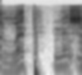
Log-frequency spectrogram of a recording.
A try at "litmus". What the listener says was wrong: There's a T in there. There's a T. Litmus.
